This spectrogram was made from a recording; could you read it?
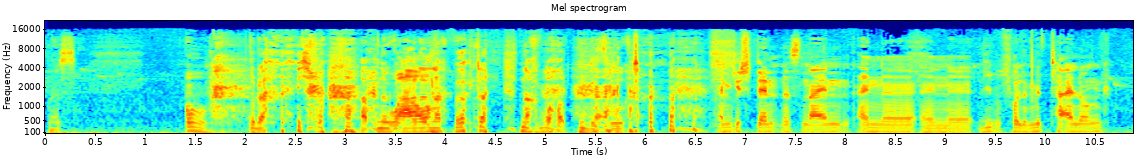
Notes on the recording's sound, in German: Diese Freilandfolge wurde zudem unter besten Zuchtbedingungen mitten im Volkspark Rehberge aufgezeichnet.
